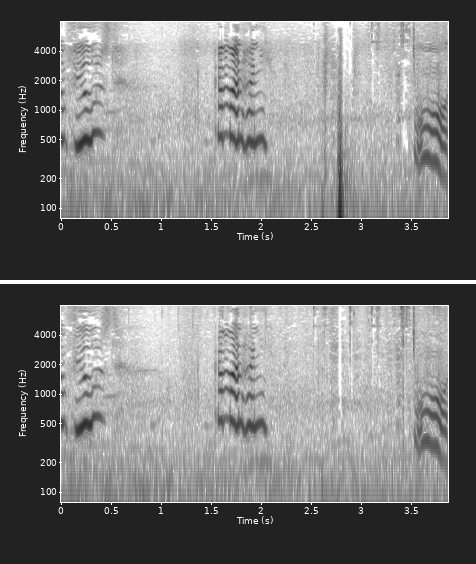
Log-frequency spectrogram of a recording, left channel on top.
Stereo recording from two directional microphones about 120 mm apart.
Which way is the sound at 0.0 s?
15° left (ahead or behind).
